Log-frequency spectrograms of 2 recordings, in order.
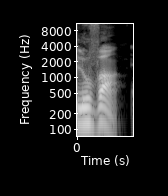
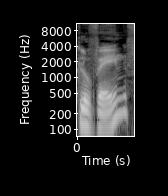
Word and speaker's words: Louvain: First, while talking with French speakers, they insisted on pronouncing it Louvain and not Louvain for some obscure reason.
